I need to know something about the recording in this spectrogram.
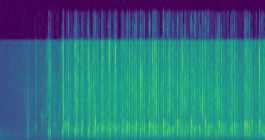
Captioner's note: audience applauding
